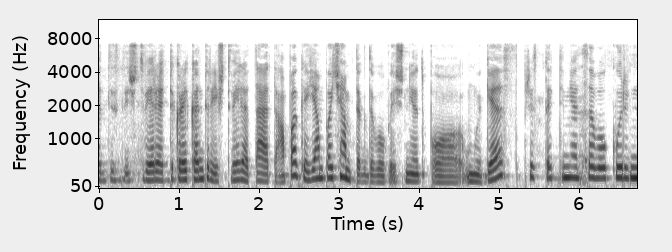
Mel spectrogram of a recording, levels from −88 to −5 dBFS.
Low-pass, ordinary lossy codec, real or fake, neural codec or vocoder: 7.2 kHz; MP3, 96 kbps; fake; codec, 16 kHz, 4 kbps, X-Codec, WavLM features, trained on Multilingual LibriSpeech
